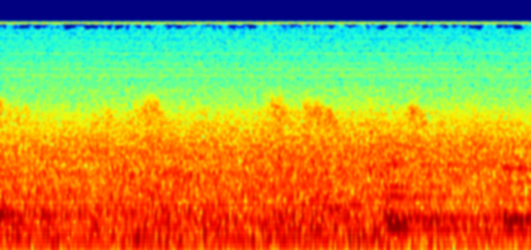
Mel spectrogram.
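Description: A steady roar of storm wind under soft background music of held notes, with a new sustained chord coming in about three seconds in.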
